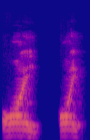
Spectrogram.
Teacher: we do not produce only o sound in the boy we also produce I sound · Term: diphthong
